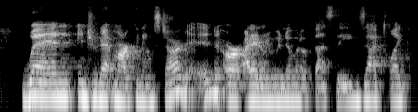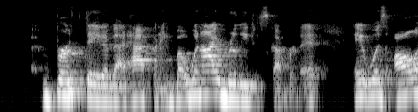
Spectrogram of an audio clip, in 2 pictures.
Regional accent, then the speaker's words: Canada; A lot of pickup artists are Canadian. I'm Canadian.

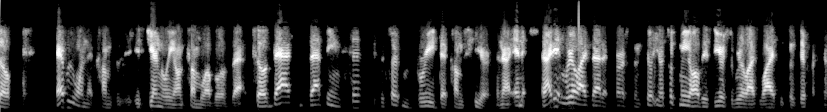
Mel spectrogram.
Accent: Swarthmore, Pennsylvania, United States; I'm from Swarthmore, if you know where that is. It's like Swarthmore, Delaware County. It's right outside. It's about 20 minutes from Philadelphia Airport. It's outside of Southwest Philly.

